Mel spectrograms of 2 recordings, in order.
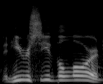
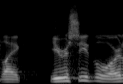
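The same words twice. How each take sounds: First: Rising high on the Lord, thrilled; bright, lifted joyful line; joyful emphasis. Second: Leaning on he, settling back down; firm restatement. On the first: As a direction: announce it like good news. Joyful report of conversion. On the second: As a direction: say it again, steady and sure. Repeat of conversion, calmer. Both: Real, not acted.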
